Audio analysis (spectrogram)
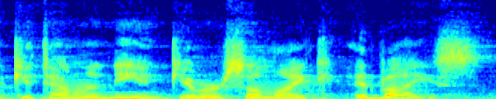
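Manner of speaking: hushed wife. Retold or imitated. Wife whispering to husband at preschool, hushed. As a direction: nudge him quietly aside.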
